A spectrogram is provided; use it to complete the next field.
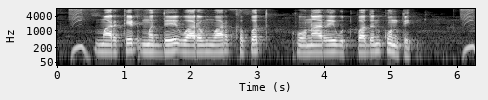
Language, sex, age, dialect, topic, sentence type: Marathi, male, 41-45, Standard Marathi, agriculture, question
